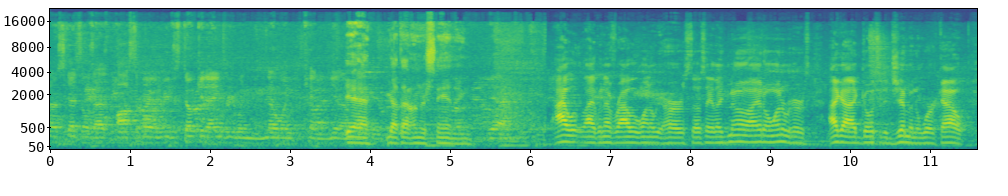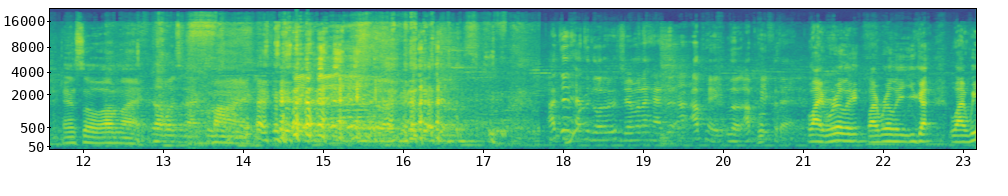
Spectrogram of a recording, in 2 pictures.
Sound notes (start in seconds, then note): 14.5 laughs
